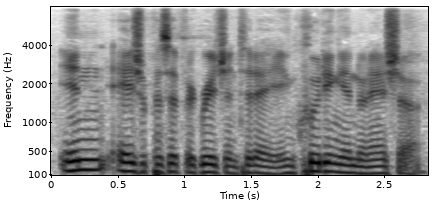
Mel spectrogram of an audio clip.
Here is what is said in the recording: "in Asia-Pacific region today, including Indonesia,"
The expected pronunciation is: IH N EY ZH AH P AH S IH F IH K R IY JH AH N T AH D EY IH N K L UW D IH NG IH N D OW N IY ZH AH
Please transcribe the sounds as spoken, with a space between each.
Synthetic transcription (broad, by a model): IH N EY ZH AH P AH S IH F IH K R IY JH AH N T AH D EY IH N K L UW D IH NG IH N D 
